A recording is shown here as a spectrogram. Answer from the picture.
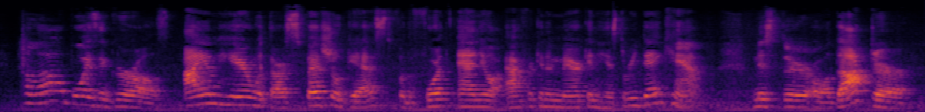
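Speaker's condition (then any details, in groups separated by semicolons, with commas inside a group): No condition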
